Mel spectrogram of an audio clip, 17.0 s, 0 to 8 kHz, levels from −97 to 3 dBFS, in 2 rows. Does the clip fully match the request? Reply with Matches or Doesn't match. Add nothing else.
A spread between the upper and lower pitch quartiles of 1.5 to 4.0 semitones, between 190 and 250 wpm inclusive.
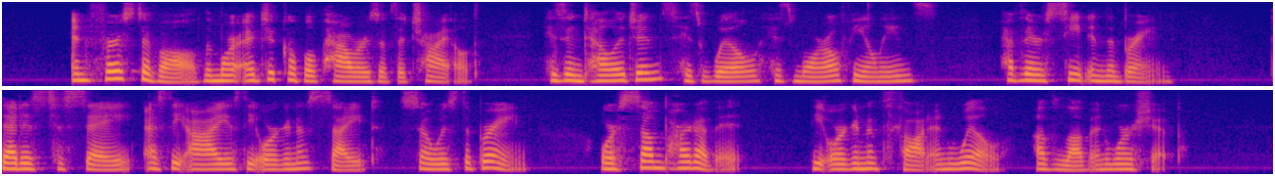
Matches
